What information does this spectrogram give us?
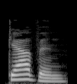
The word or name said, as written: gavin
